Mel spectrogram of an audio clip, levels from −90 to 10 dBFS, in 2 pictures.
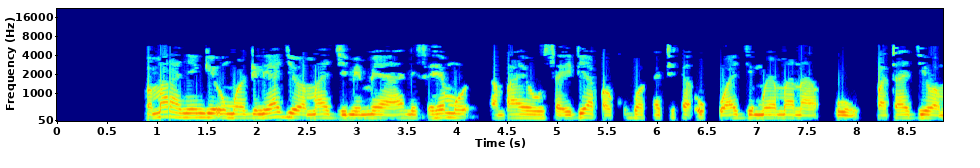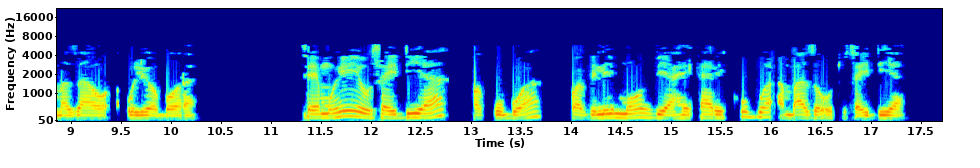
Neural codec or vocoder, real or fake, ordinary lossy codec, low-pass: none; real; MP3, 24 kbps; 7.2 kHz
